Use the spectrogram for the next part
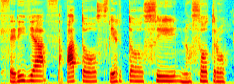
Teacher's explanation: pronuncia todo con un sonido dental bajo post dental, próximo a la articulación entre los dientes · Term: ceceo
